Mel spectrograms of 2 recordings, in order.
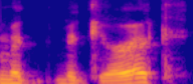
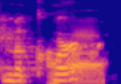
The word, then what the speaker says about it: McGurk: I didn't know if you pronounced all the vowels in between. It gets everybody. You are not alone. At least you didn't turn the G into a Q. I get McQuirk all the time.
